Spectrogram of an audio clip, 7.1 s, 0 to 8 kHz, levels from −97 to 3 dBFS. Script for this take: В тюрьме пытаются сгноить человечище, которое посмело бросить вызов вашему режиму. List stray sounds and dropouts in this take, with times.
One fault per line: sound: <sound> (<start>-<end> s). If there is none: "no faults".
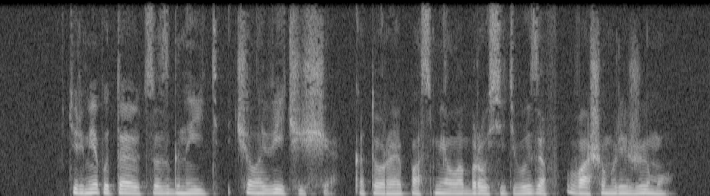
no faults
